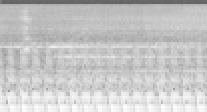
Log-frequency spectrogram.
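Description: Horror-film suspense score: a low, fast, even pulsing throb with faint held tones above it.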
